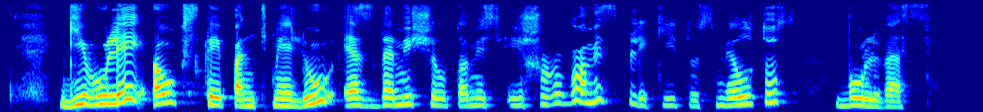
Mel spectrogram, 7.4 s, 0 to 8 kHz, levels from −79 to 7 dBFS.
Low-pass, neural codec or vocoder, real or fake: 7.2 kHz; none; real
